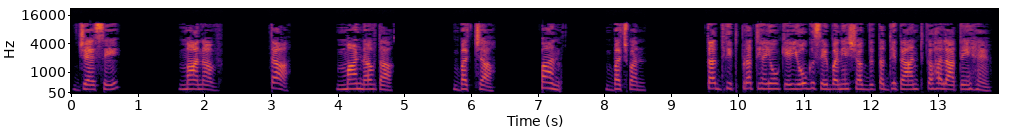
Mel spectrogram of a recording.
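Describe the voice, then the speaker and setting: A woman reading a grammar lesson aloud, going through word lists one item at a time in a measured, deliberate way. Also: mid-range voice, a bit bright, no room sound, studio quality. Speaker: grammar teacher.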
